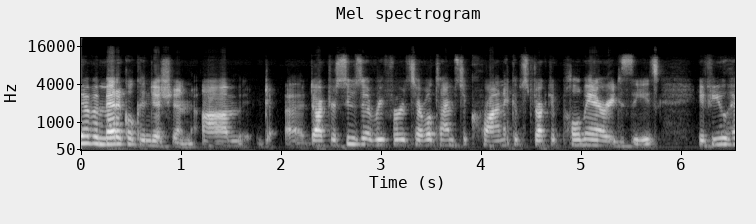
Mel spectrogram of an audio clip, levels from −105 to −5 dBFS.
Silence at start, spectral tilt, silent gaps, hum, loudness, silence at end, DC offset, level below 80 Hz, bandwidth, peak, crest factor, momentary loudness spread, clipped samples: 0 s; -2 dB/octave; none; none; -27 LUFS; 0 s; under 0.1%; -78 dBFS; 12 kHz; -4 dBFS; 24 dB; 16 LU; under 0.1%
